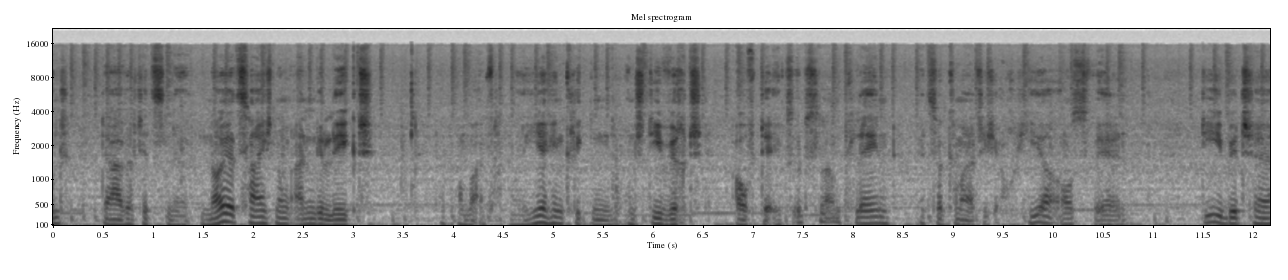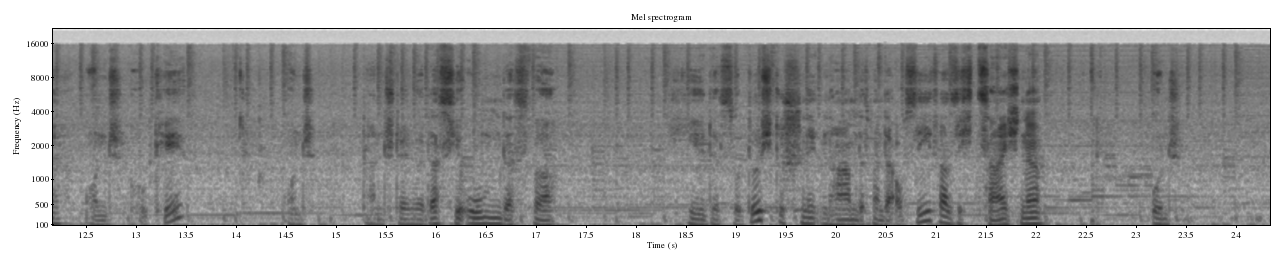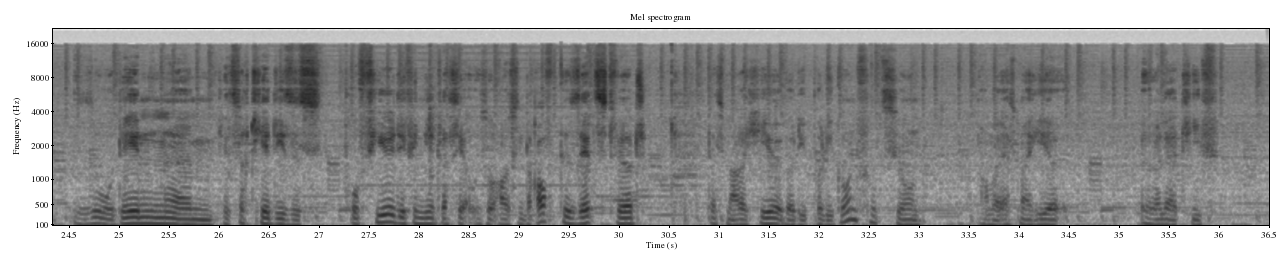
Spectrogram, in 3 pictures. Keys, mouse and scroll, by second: 4.5 click, 8.4-8.9 scroll down 2, 9.2-11.0 scroll up 2, 11.0 click, 13.0 click, 16.4 click, 17.8-18.4 scroll up 2, 18.5-21.6 middle drag, 22.6 KP_2, 24.2-24.7 scroll up 4, 31.5 click, 33.2 click, 34.5 click, 35.5 click.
